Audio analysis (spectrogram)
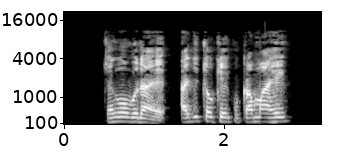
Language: Sindhi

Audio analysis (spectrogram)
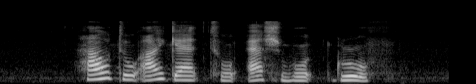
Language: English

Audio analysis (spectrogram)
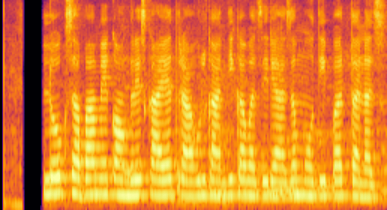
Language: Urdu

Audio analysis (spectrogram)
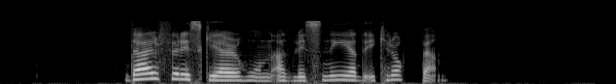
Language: Swedish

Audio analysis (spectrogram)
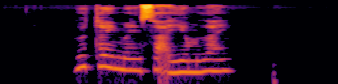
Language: Kom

